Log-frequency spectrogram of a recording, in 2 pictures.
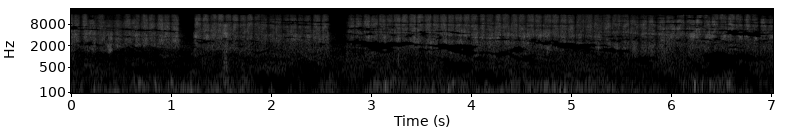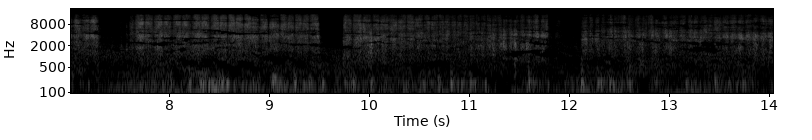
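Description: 220-grit sandpaper on a hand sanding block scrubbing back and forth over polyurethane primer on a Volkswagen Amarok tailgate. It makes a steady dry hiss, broken by a few brief pauses where the strokes stop.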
